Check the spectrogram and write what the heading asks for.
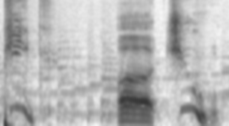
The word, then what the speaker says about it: Pikachu: Pikachu, pronounced peak uh chew, a little Pokemon monster,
